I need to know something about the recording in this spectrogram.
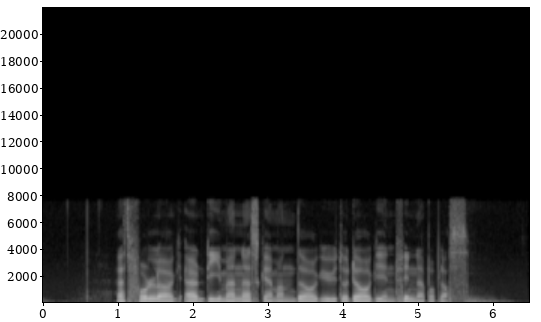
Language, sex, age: Norwegian, male, 28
